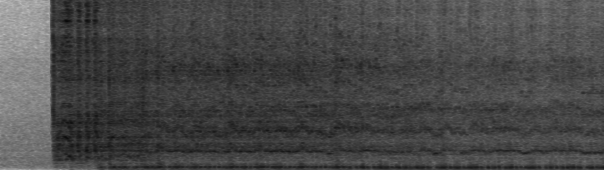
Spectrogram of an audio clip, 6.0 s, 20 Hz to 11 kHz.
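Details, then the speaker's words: Honda Blackbird on non-factory replacement coils (deep vs shallow pocket design difference) with stock wires: it is slow to fire, then idles at about 1500 with an uneven stumbling stutter felt in the bars. Suspected cause is the non-factory coils. "start the bike up here and I'll let you hear you'll hear a stutter also it takes a little bit longer to fire"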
